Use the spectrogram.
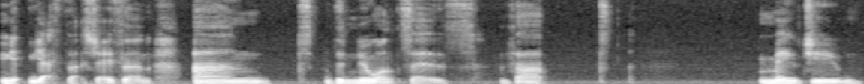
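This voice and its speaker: A woman giving a casual, unscripted review of audiobooks, gushing and emphatic, speaking in short, halting phrases. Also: sits low, fairly even intonation, darkish tone.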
